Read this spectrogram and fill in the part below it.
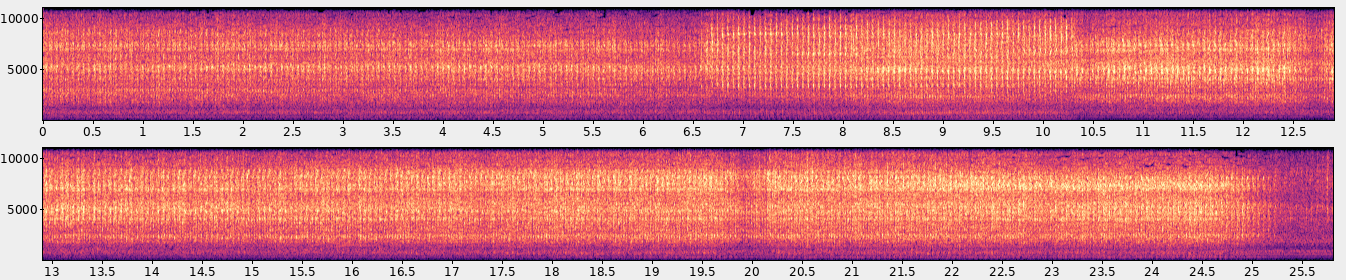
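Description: A cutting tool scrapes and hisses against spinning wood.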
